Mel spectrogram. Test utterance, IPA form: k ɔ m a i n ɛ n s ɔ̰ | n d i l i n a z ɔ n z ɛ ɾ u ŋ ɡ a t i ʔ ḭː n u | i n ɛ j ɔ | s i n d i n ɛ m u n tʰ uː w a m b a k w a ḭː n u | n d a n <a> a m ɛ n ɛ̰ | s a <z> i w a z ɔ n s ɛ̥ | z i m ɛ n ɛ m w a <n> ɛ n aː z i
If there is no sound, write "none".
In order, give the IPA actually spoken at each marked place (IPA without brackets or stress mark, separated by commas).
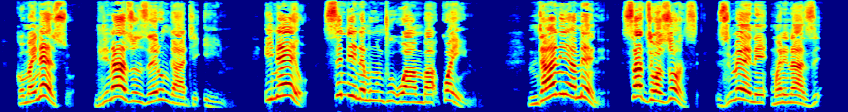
i, d͡z, n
